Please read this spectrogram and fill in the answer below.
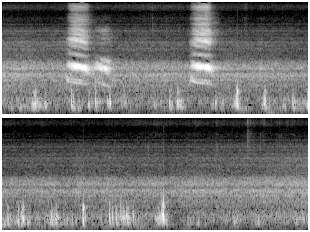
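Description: Australian magpies giving harsh alarm calls, two loud ones about one and two seconds in, with fainter, lower sounds in between: the birds are agitated by a red-bellied black snake close by.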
